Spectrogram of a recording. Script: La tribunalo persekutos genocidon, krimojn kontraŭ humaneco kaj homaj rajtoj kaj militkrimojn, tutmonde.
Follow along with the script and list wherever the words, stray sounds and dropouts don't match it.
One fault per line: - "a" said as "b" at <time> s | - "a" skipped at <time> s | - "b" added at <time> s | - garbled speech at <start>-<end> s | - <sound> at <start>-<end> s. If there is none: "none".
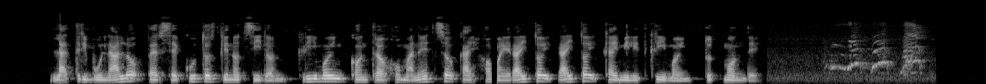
- dropout at 4.9-5.0 s
- "rajtoj" added at 5.6 s
- laugh at 8.2-9.3 s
